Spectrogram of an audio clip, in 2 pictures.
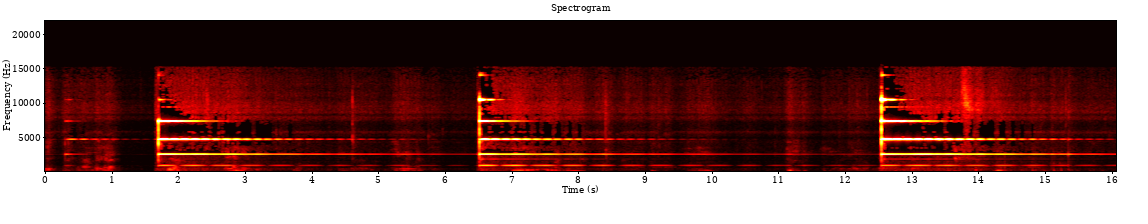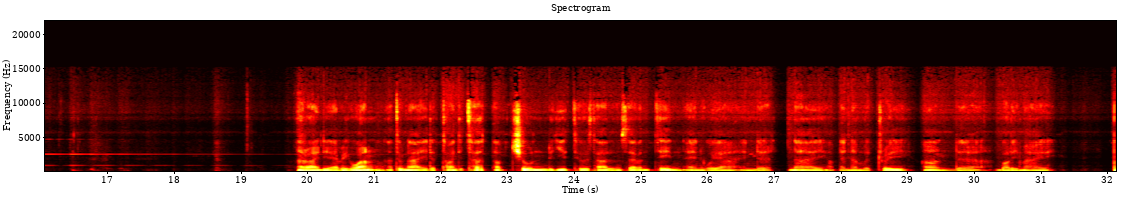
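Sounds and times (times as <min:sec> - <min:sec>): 
meditation bell ringing: 0:00.0 - 0:22.6
faint low murmuring: 0:01.7 - 0:18.9, 0:19.7 - 0:31.3
speech: 0:19.8 - 0:31.2.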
